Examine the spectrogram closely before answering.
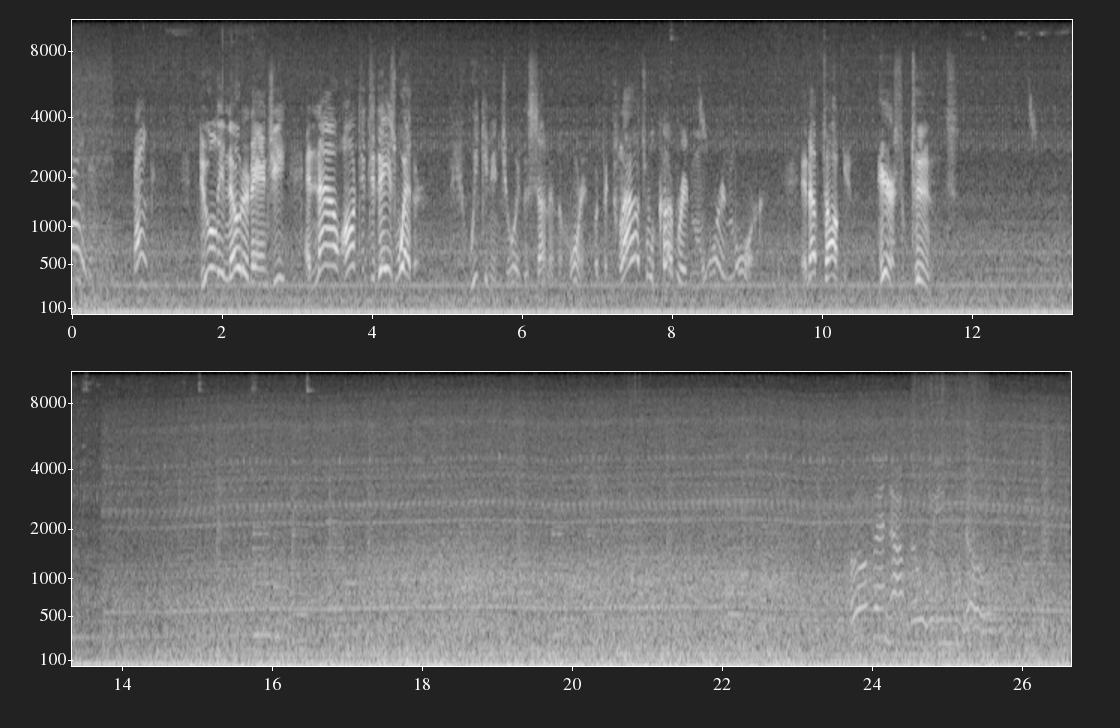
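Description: A van engine hums steadily as the van drives along.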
